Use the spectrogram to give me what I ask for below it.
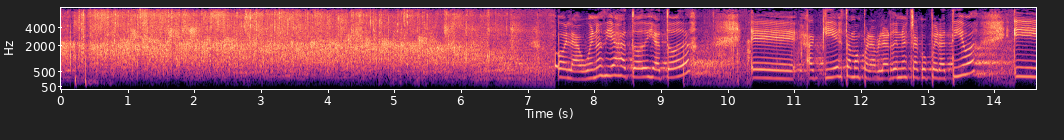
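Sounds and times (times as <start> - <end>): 
audience applause: 0.0 - 7.1
speech: 7.6 - 14.6.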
